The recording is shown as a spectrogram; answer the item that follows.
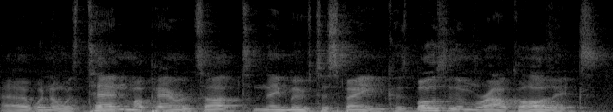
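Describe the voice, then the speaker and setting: A man doing a stand-up comedy set, deadpan and crude, bantering with the crowd. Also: medium pitch, a little fast, a little hiss or hum. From England. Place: comedy club in front of a live audience. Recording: echoey club room. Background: audience laughter.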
